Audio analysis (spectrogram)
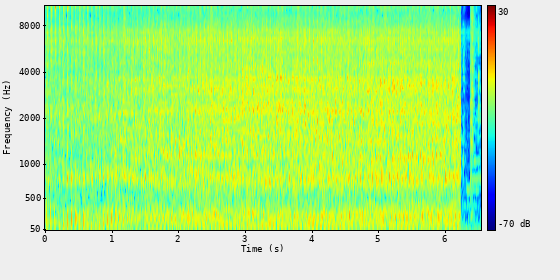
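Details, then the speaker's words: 2006 Yamaha YFZ450 quad, previously smoking with suspected loose piston rings, after fitting a new cylinder: strong even thumping fast idle, no misses or knocks, then shut off; no more exhaust smoke. "all right sounds good uh there is no smoking coming out of the exhaust again so I think we're we're all set that new uh cylinder worked great"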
